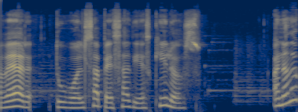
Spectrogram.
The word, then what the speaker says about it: kilos: Kilos is the same as in English, except the pronunciation of the O changes to O. Kilos.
